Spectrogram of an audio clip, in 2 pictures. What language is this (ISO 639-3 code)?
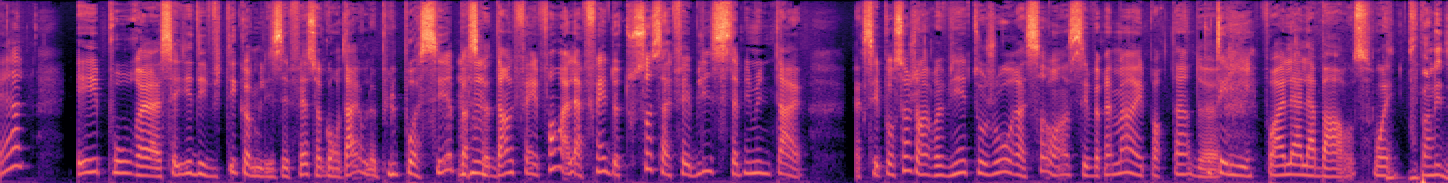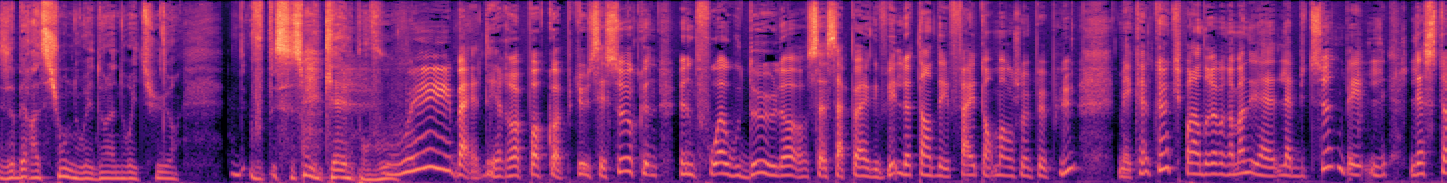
fra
